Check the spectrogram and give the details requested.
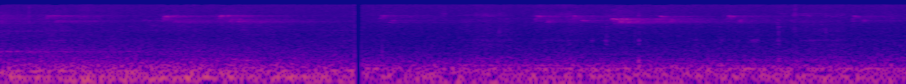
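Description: Small birds chirping over and over, high and short, over a steady low rumble of room noise in a large empty warehouse. The sound drops out for an instant about three and a half seconds in.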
